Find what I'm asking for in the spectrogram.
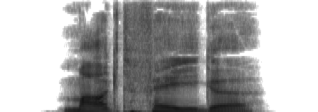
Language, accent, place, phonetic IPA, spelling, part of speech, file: German, Germany, Berlin, [ˈmaʁktˌfɛːɪɡə], marktfähige, adjective, De-marktfähige.ogg
- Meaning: inflection of marktfähig: 1. strong/mixed nominative/accusative feminine singular 2. strong nominative/accusative plural 3. weak nominative all-gender singular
